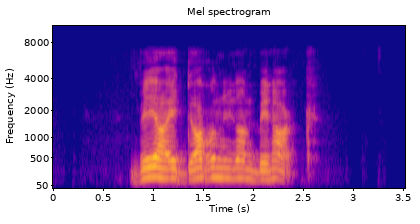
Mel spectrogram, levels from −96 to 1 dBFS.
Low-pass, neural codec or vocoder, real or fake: 7.2 kHz; codec, 16 kHz, 4 kbps, FunCodec, trained on Chinese and English, 50 frames a second; fake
